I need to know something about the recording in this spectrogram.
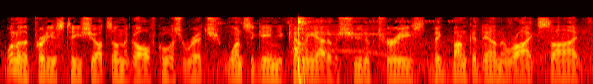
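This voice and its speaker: A man working as a golf commentator, giving measured, explanatory analysis of the play. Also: medium pitch, little pitch movement. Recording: dull lo-fi game audio, faint noise.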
